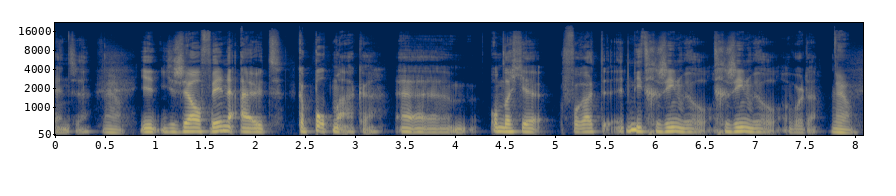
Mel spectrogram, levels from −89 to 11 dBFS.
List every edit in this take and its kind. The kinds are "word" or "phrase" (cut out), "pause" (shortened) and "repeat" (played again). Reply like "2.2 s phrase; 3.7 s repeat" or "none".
1.0 s phrase; 1.5 s word; 2.4 s pause; 3.4 s pause; 5.6 s phrase; 6.6 s repeat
